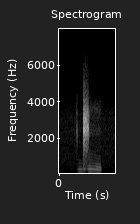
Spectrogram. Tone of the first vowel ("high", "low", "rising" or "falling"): low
